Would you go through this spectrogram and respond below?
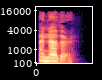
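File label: "another", American English; another /ənʌ́ðɚ; 別の, 別個, 別箇, 分かれた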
